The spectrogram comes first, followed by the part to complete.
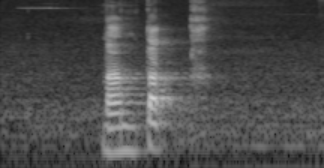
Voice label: "Hnantak" tabaco, Ishir Chamacoco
